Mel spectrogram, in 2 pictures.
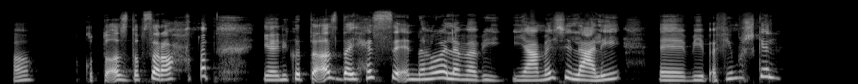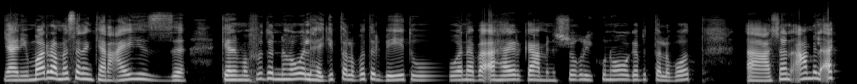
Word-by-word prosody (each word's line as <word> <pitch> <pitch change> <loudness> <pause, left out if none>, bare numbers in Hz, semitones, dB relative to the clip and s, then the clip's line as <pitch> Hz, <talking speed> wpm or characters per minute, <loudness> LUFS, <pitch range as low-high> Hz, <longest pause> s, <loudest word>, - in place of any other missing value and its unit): آه، 205 +5 -5 0.5
كنت - - -9
قاصده 210 0 +1
بصراحة، 225 +3 +3 0.7
يعني 205 +1 +1
كنت 240 +1 0
قاصده 265 -3 +4
يحس 275 +6 +1
إن 230 0 +1
هو 260 +5 +2
لمّا 235 -7 +3
بي 195 -3 -9
يعملش 195 - +2
اللي 235 -7 +3
عليه، 205 +8 +3 0.4
آآ، 190 -1 +2
بيبقى 190 0 -5
في 260 +7 -6
مشكلة، 310 +2 -3 0.8
يعني 195 0 +4
مَرّة 255 +6 +5
مثلًا 255 0 +2
كان 205 -3 +1
عايز 195 -3 -1 0.4
كان 210 -1 +4
المفروض 210 +6 -3
إن 240 -3 0
هو 240 +2 +1
اللي 235 -3 +2
هيجيب 205 +3 -2
طلبات 240 +1 -3
البيت، 210 -1 -2
وأنا 200 +1 -4
بقى 210 0 +4
هارجع 210 0 +1
من 190 -1 -9
الشغل 220 +4 -5
يكون 215 +2 -8
هو 220 +1 -2
جاب 215 +1 -5
الطلبات، 210 +1 -5 0.4
عشان 180 +8 +2
أعمل 275 +2 +2
أكل 300 +1 +1
215 Hz, 155 wpm, -20 LUFS, 200-245 Hz, 0.8 s, مَرّة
